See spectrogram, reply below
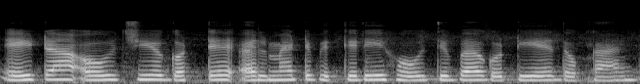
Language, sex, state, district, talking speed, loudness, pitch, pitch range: Odia, female, Odisha, Malkangiri, 75 wpm, -14 LUFS, 205 Hz, 195-215 Hz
